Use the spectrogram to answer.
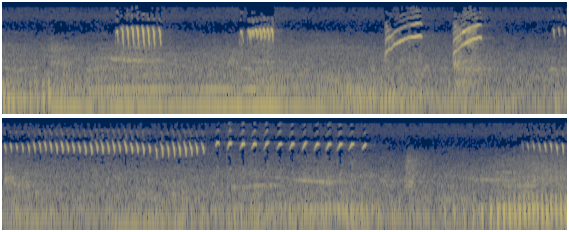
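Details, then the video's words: Canary singing a varied song: short buzzy bursts, two quick rising sweeps, then a long rapid rattling trill and a faster high roll, separated by brief pauses, over a low steady background hum. "تغريد الكناري بصوت جميل"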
